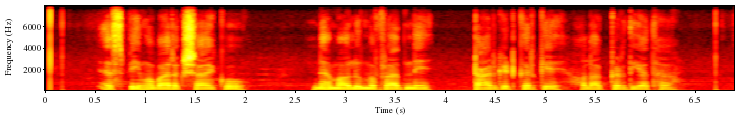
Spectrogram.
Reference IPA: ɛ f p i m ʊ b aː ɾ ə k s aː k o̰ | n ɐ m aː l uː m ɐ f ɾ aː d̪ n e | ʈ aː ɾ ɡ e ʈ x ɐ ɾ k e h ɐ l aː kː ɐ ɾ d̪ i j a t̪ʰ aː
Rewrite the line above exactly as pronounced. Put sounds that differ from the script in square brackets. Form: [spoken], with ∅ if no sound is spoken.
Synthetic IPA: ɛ [s] p i m ʊ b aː ɾ ə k [ʃ] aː k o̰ | n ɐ m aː l uː m ɐ f ɾ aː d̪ n e | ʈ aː ɾ ɡ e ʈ [k] ɐ ɾ k e h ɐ l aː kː ɐ ɾ d̪ i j a t̪ʰ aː

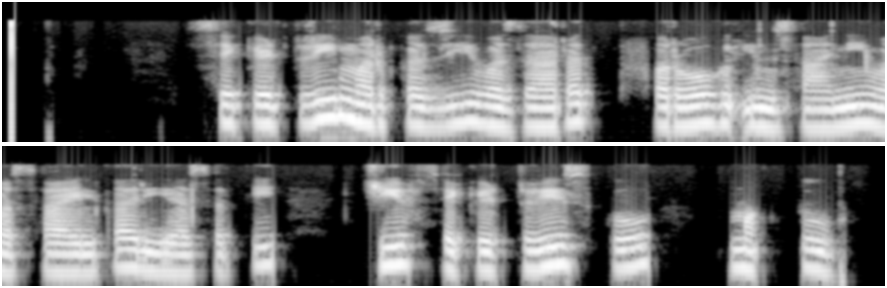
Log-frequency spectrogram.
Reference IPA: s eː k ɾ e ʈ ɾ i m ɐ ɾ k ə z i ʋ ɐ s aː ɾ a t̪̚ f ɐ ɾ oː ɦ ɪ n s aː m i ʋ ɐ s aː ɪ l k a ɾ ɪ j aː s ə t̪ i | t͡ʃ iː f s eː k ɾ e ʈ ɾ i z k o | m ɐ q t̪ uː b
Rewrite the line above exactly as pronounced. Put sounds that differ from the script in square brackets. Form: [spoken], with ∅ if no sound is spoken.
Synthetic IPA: s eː k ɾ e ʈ ɾ i m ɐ ɾ k ə z i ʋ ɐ [z] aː ɾ [ə] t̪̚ f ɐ ɾ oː ɦ ɪ n s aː [n] i ʋ ɐ s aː ɪ l k a ɾ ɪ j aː s ə t̪ i | t͡ʃ iː f s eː k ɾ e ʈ ɾ i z k o | m ɐ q t̪ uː b

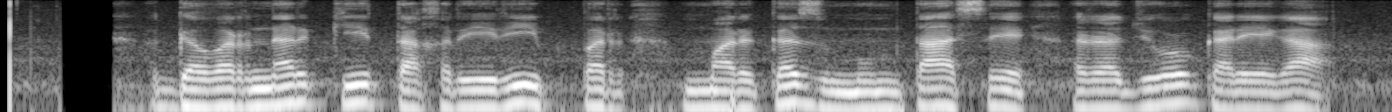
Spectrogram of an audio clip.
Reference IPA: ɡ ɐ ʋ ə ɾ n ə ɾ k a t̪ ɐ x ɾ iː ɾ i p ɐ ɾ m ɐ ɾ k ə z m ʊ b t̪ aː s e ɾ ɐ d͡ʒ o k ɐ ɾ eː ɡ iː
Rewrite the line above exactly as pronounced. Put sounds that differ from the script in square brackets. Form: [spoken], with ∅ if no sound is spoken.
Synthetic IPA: ɡ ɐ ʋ ə ɾ n ə ɾ k [i] t̪ ɐ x ɾ iː ɾ i p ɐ ɾ m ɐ ɾ k ə z m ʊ [m] t̪ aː s e ɾ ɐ d͡ʒ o k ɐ ɾ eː ɡ [aː]

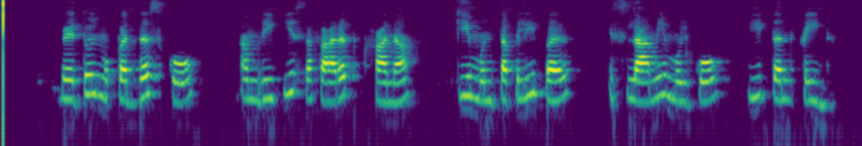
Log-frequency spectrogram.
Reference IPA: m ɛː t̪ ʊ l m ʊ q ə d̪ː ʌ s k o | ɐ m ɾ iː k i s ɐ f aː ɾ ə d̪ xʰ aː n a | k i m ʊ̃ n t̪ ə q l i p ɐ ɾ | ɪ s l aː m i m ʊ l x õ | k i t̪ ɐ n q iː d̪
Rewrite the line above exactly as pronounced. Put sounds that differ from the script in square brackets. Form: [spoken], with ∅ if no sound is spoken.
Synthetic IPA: [b] ɛː t̪ ʊ l m ʊ q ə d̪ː [ə] s k o | ɐ m ɾ iː k i s ɐ f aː ɾ ə [t̪] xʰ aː n a | k i m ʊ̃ n t̪ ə q l i p ɐ ɾ | ɪ s l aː m i m ʊ l [k] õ | k i t̪ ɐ n q iː d̪

